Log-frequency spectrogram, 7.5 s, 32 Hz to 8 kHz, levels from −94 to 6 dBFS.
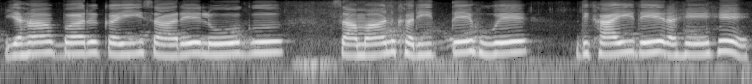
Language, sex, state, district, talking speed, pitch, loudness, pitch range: Hindi, female, Madhya Pradesh, Bhopal, 95 wpm, 240 Hz, -10 LUFS, 225-255 Hz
